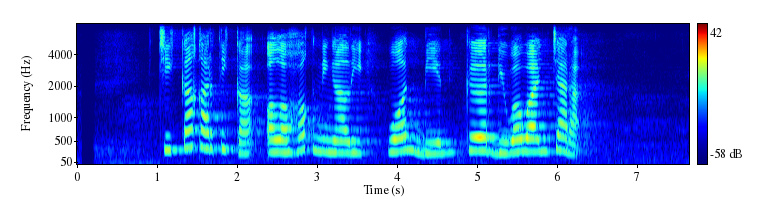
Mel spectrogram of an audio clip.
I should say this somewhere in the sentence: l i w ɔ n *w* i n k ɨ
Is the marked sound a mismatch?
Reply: yes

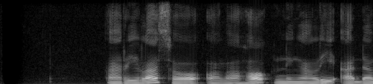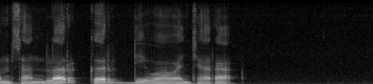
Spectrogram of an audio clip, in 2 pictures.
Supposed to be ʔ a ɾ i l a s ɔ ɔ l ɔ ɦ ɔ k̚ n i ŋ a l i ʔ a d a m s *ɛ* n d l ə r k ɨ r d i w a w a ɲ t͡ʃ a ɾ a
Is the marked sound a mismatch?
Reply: yes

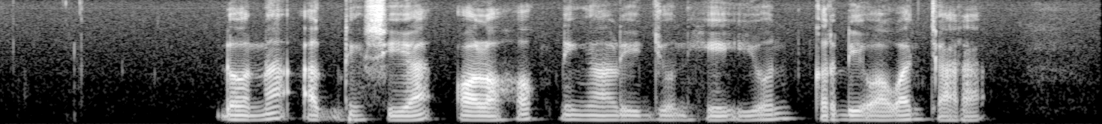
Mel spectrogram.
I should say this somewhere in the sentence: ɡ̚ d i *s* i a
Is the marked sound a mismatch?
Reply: no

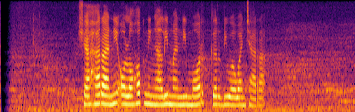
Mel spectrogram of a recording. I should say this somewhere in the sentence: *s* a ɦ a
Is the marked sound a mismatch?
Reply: yes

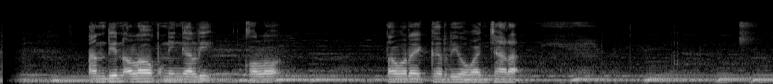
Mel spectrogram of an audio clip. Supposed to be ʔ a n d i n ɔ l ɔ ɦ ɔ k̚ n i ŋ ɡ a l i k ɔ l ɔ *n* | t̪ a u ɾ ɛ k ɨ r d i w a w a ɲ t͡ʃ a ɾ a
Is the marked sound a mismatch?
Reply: yes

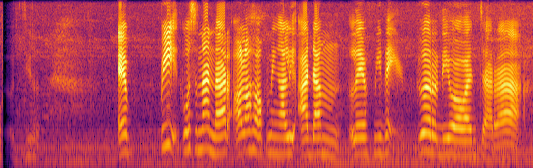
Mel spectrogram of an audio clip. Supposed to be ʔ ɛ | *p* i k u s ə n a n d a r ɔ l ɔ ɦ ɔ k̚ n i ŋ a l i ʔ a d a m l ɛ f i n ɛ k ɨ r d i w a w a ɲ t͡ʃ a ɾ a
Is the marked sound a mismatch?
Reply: no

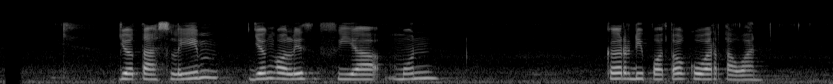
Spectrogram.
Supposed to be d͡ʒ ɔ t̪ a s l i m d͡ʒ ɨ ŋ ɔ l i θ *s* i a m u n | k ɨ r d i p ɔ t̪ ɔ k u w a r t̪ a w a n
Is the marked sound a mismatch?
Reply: yes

